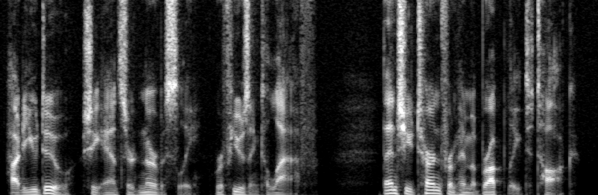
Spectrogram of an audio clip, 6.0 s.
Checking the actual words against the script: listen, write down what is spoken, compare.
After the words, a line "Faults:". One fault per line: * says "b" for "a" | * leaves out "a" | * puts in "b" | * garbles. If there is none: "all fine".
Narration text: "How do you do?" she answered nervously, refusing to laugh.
"How do you do?" she answered nervously, refusing to laugh. Then she turned from him abruptly to talk
Faults:
* puts in "Then she turned from him abruptly to talk"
